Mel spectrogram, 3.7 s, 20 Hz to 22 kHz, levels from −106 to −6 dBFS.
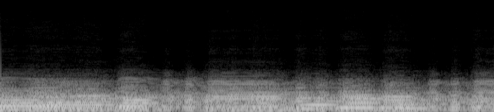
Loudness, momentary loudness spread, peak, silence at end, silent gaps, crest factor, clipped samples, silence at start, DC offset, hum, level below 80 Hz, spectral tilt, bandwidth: -36 LUFS; 7 LU; -22 dBFS; 0 s; none; 12 dB; under 0.1%; 0 s; under 0.1%; none; -46 dBFS; -14 dB/octave; 1.9 kHz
